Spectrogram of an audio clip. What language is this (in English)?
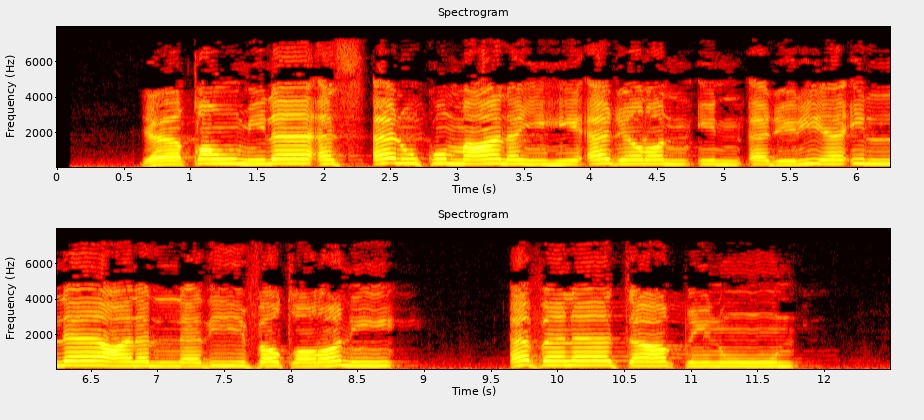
Arabic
